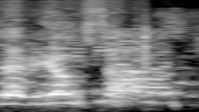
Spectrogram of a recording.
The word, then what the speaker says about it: Leviosa: say it wrong it's never young son that's leviosa you doing if you're so clever it's pretty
